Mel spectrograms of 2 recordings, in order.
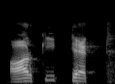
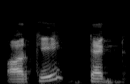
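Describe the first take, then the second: First: Said in the usual way. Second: architect slowly with a pause before टेक्ट; split into syllables. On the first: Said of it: "इसको अब आप देखिए ध्यान से". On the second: Shown as a demonstration. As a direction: break architect into Archie and टेक्ट. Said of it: "आप categorise कर पाएंगे". (Architect को आर्की, टेक्ट में रुककर बोलना)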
